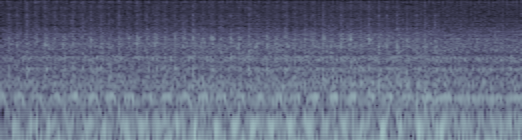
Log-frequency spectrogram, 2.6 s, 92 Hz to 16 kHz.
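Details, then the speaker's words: 2012 Toyota Prius, cold morning start: rough, shaky idle with an uneven low pulsing rattle and a very strange engine noise. "Este auto tenía un problema que en las mañanas cuando lo encendía, ¿verdad? Y empezaba a funcionar el motor, hacía un ruido muy extraño, como si algo estuviera"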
